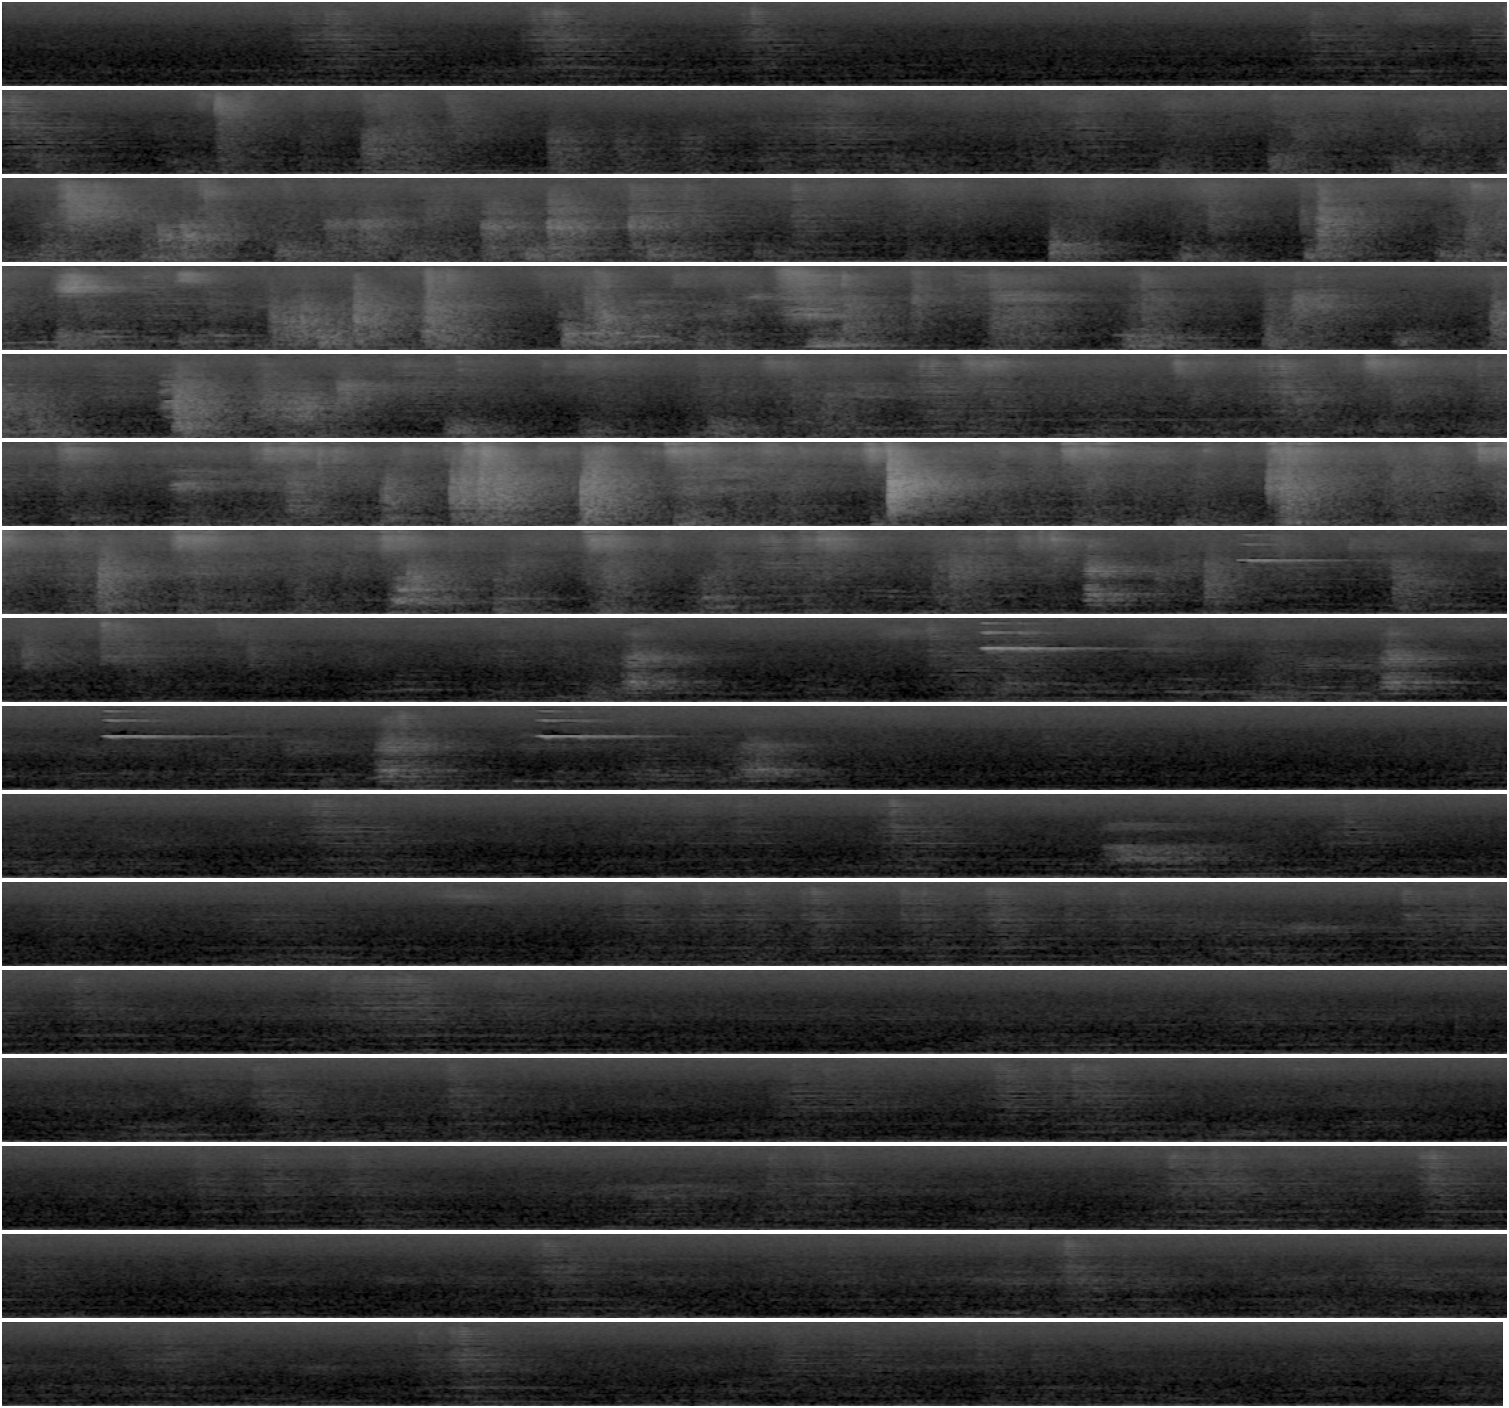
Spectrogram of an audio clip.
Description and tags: Quiet museum gallery
A gallery space at the National Museum of Ireland - Decorative Arts & History, Collins Barracks, Dublin, Ireland. You can hear people walking through the gallery, across wooden floors, and having a quiet conversation.
field-recording, museum, noise, people, ambience, gallery, footsteps, wooden-floor, general-noise, walking, room, soundscape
